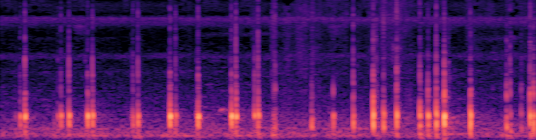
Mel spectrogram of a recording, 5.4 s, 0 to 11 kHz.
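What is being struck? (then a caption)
Cardboard box. Fingertips tap on a hollow white and blue cardboard product box, making about twenty quick, dry, hollow knocks with a mid-pitched tone around 430 Hz. Each tap stops almost instantly with no ring, and the taps come in uneven clusters over a faint background hiss.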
